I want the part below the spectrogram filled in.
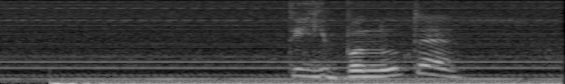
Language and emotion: Russian, angry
